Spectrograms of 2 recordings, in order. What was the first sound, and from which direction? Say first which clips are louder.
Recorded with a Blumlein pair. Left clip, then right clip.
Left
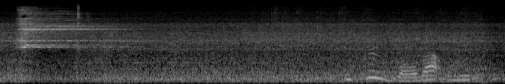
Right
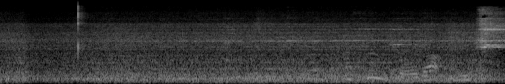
A finger snap: left 2 dB; 25° right.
